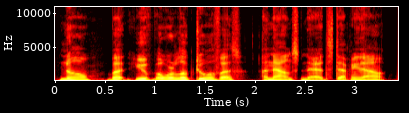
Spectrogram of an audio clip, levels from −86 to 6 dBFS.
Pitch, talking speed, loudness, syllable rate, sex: 125 Hz, 190 wpm, -18 LUFS, 6.2 syllables/s, male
